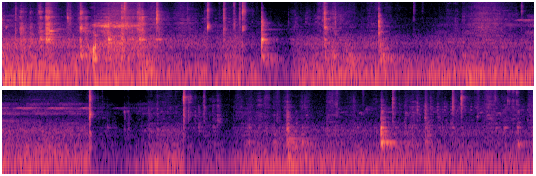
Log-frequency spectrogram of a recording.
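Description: Hands working on small wiring and tools close to the microphone: a string of irregular sharp clicks and taps with rubbing and rustling between them, busiest in the first few seconds.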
